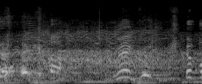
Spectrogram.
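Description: People laughing while a woman's voice repeats 'aniya' (no), over background music.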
